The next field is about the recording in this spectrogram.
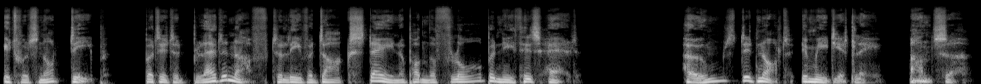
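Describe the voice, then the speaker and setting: A man narrating a detective story in the first person with slow, expressive delivery. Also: lowish voice, slightly rough, no echo, studio quality. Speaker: audiobook narrator.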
